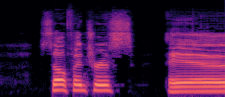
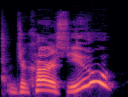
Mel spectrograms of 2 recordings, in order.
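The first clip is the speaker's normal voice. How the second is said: puzzled dragon. Acted. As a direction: echo the command like a clueless dragon. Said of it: "I don't understand".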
